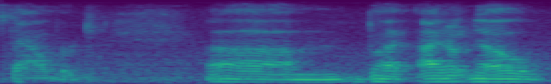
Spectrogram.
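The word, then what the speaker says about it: Daubert: I know how Dalbert's pronounced because the lawyer who represented the Dowberts in the Supreme Court said it was Dalbert. I've heard people say Dalbear.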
